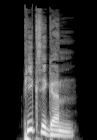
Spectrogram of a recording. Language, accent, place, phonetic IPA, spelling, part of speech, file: German, Germany, Berlin, [ˈpiːksɪɡəm], pieksigem, adjective, De-pieksigem.ogg
- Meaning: strong dative masculine/neuter singular of pieksig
